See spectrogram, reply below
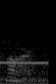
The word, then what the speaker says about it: Qatar: And I know I live there, and that's how you pronounce it, Qatar.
